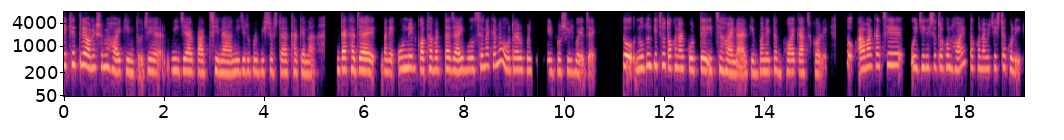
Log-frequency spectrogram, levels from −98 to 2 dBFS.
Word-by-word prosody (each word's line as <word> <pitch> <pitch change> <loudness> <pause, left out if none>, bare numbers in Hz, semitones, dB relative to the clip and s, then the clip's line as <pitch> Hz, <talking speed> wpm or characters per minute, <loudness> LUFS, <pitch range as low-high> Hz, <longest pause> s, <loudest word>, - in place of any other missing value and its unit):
এক্ষেত্রে 330 +2 0
অনেক 275 +1 -1
সময় 290 -1 0
হয় 210 -1 +3
কিন্তু 205 -3 -1 0.2
যে - - -2 0.2
আ - - -6 0.3
নিজে 230 0 0
আর 215 - +2
পারছি 205 +2 -1
না। 205 - +1 0.2
নিজের 215 +1 -1
উপর 220 +1 -2
বিশ্বাসটা 215 0 -5
আর 205 - -4
থাকে 210 -1 -2
না। - - -4 0.6
দেখা 245 0 +5
যায় 230 -2 +7 0.3
মানে 220 -1 -1 0.2
অন্যের 265 +1 +2
কথাবার্তা 240 +1 +1
যাই 225 +1 +4
বলছে 245 +3 0
না - - -1
কেন 315 +3 0 0.2
ওটার 240 0 +1
উপর 235 0 -2 0.4
নির্ভরশীল 215 +1 -2
হয়ে 195 - -1
যায়। - - -4 0.6
তো 305 - +4 0.3
নতুন 265 +4 +2
কিছু 315 0 -1
তখন 270 +1 +1
আর 260 - -1
করতে 240 0 +3 0.2
ইচ্ছে 235 +2 -4
হয় 200 -2 +2
না - - 0
আরকি। 205 +2 -5 0.2
মানে 220 0 +1
একটা 240 +2 -3 0.2
ভয় 215 -1 +1
কাজ 200 0 0 0.2
করে। 200 0 -2 0.4
তো - - -2 0.3
আমার 285 +3 +3
কাছে 305 +2 -3 0.5
ঐ - - +2 0.2
জিনিসটা 275 +1 -2
যখন 280 +1 0
হয় 245 +5 +1
তখন 275 0 -3
আমি 255 0 -3
চেষ্টা 270 +1 -2
করি 240 -4 +1
240 Hz, 180 wpm, -22 LUFS, 220-270 Hz, 0.6 s, যায়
